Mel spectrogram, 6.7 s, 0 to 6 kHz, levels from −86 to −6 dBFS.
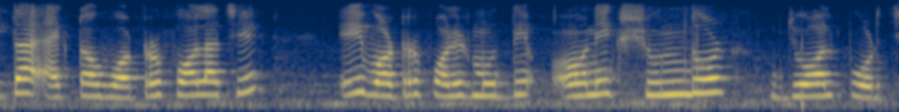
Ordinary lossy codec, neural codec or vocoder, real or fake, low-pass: none; none; real; 5.4 kHz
